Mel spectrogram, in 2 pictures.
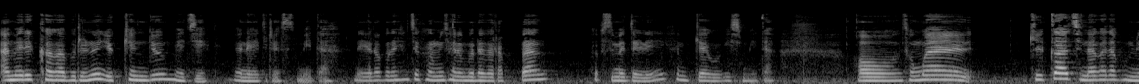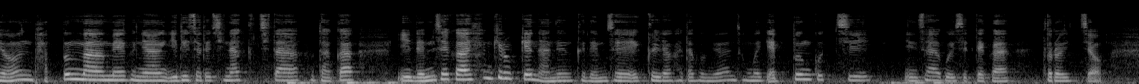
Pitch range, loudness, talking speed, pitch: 160-205 Hz, -28 LUFS, 315 characters per minute, 180 Hz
